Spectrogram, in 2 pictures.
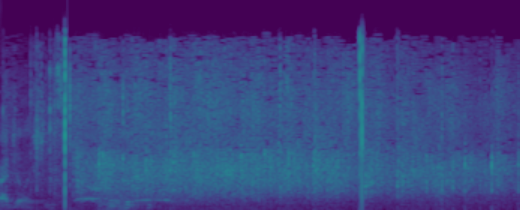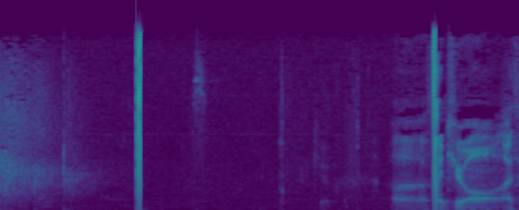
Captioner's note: applause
